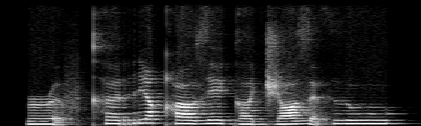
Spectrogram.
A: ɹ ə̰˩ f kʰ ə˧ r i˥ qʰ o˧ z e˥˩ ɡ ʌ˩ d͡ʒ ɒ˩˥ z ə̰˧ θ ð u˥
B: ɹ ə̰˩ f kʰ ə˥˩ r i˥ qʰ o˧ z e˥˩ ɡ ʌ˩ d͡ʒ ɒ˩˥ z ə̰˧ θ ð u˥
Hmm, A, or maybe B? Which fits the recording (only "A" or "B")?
A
